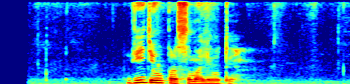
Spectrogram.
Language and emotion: Russian, neutral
